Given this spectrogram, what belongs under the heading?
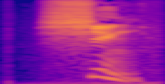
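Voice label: "xing4", pinyin, south, female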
